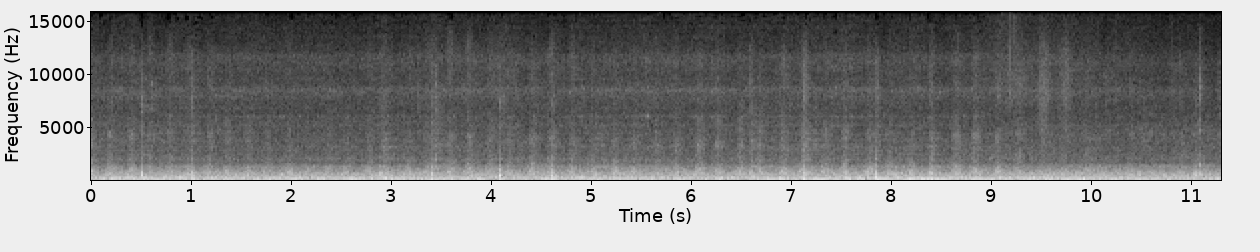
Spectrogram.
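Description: Passenger coaches of a steam-hauled heritage train running along the line, heard from an open coach window: a steady rumble of wheels on rails with scattered rail-joint clicks.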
